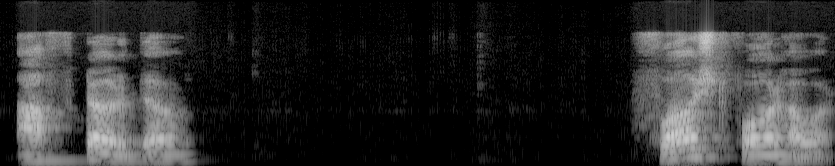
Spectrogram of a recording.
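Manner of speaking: "after the first four hour" very slow and low; writing-speed delivery with "after the" held long; slow dictation. Real, not acted. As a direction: dictate word by word, drawing out "first".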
